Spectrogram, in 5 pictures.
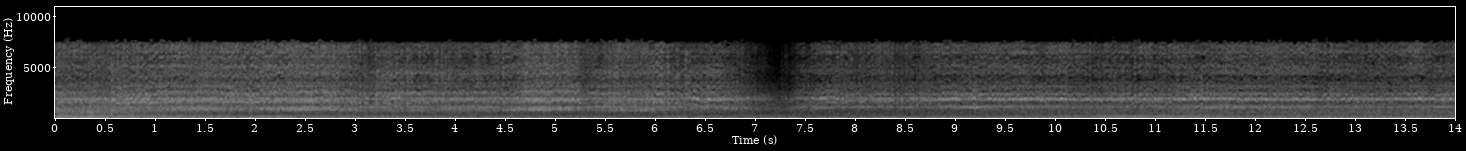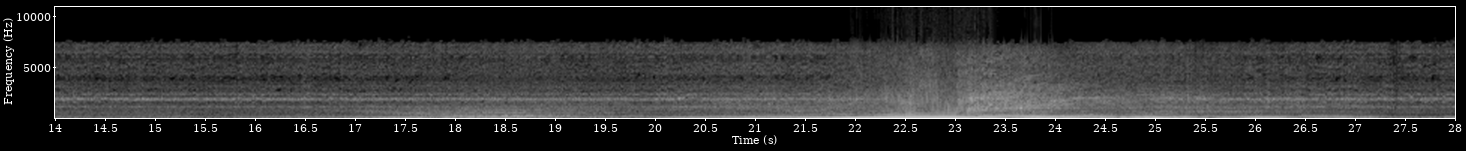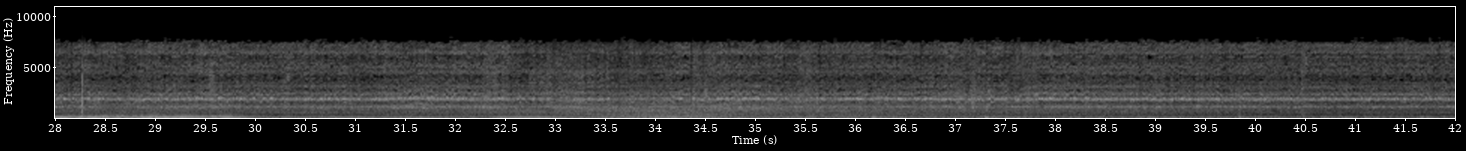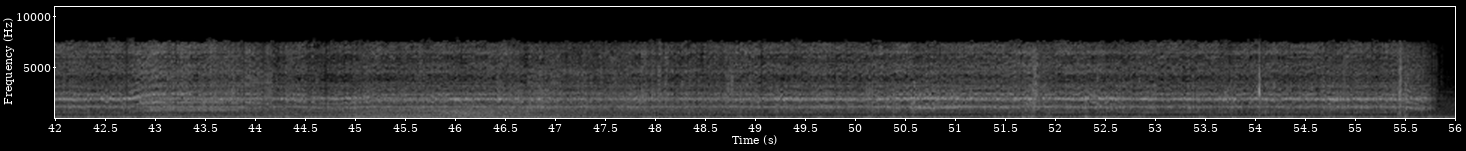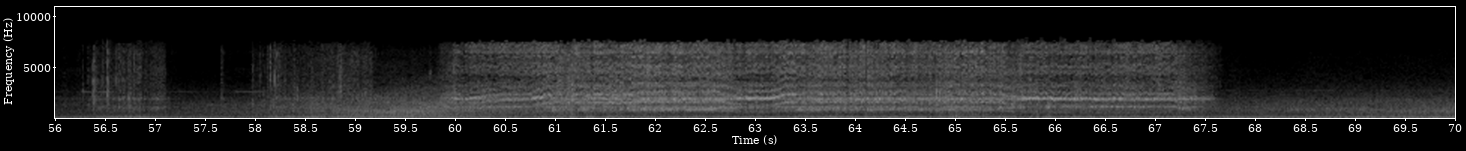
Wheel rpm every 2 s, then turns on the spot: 220, 220, 230, 120, 150, 160, 160, 160, 160, 160, 160, 130, 130, 160, 160, 160, 160, 160, 160, 160, 160, 190, 170, 160, 160, 160, 160, 140, 10, 20, 160, 210, 220, 130, 0.
56-60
